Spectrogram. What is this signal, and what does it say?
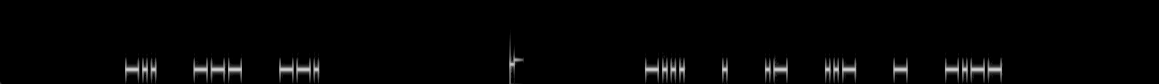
Morse code, heard as a keyed tone, about 28 wpm, spaced as for 16 wpm, 700 Hz. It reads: DOG BEAUTY
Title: 3x Character Spacing - Top 500 Words - 28wpm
